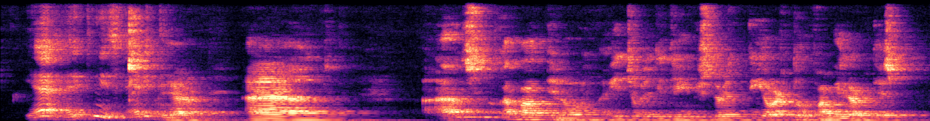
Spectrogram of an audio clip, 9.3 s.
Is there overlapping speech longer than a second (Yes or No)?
No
